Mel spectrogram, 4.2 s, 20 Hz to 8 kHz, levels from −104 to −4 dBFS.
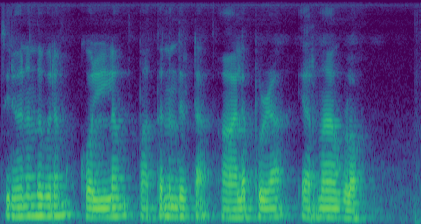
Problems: none marked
